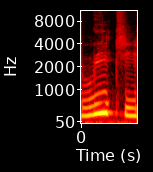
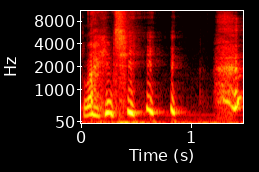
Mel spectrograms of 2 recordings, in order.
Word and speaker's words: lychee: I said lychee. She corrected me with lychee. So, according to Webster's dictionary, it's lychee, but I'm not going to fight you on any of it. You pronounce it either way, and I will know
